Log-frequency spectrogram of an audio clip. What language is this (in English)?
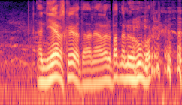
Icelandic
